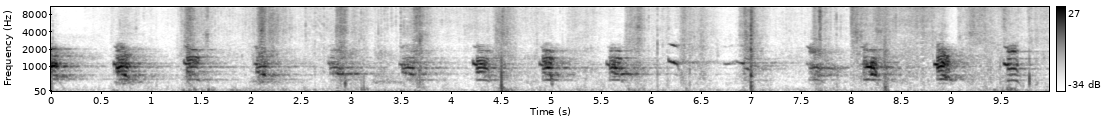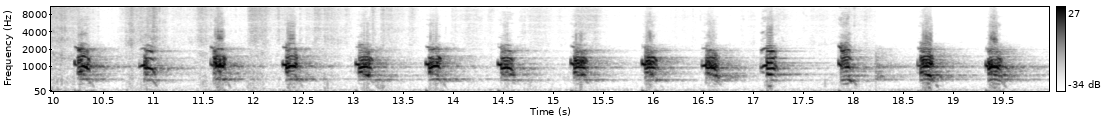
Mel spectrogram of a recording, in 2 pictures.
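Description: Squirrel dog barking at a tree in a steady, even rhythm, about one and a half barks a second, getting louder in the second half: the steady tree bark of a dog that has treed a squirrel.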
